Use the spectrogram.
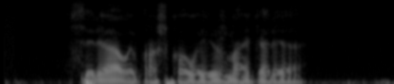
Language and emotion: Russian, neutral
